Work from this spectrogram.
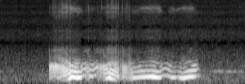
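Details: Sleeping Papillon Chihuahua dreaming with one eye open, giving a wavering, moaning whimper of about one and a half seconds that rises and falls in pitch, with rich harmonics, indoors in a quiet room.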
